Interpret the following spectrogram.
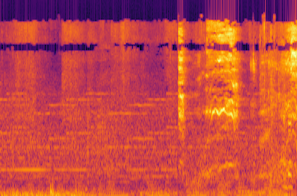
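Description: Low wind rumble on the microphone, then, from about three seconds in, pigs squealing with a wavering pitch.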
